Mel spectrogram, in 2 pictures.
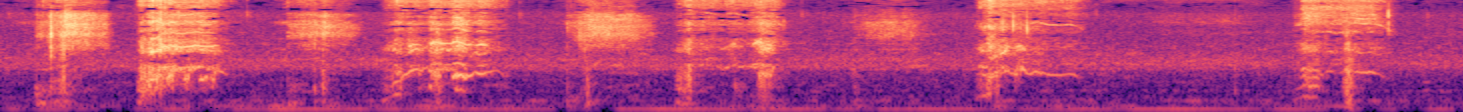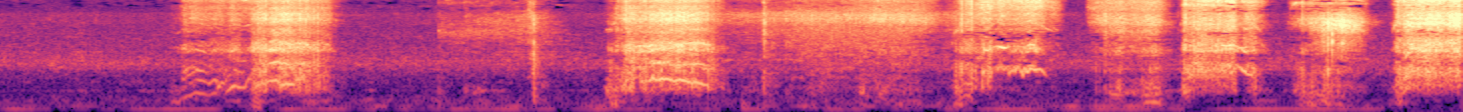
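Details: Dog wheezing: harsh, hissing breaths with a faint whistling edge, fitting narrowed airways.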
